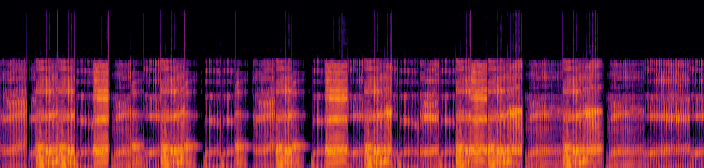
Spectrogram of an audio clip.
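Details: About nine loud, long, rumbling belches in a row with brief pauses between them: repeated burping.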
